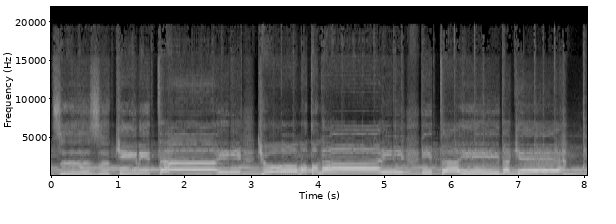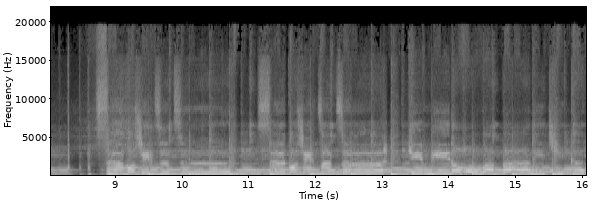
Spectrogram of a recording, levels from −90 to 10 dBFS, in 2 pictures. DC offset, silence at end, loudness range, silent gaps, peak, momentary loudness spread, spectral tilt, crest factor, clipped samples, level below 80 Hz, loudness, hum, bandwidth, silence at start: under 0.1%; 0 s; 3 LU; none; -8 dBFS; 6 LU; -5 dB/octave; 12 dB; under 0.1%; -28 dBFS; -19 LUFS; none; over 20 kHz; 0 s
